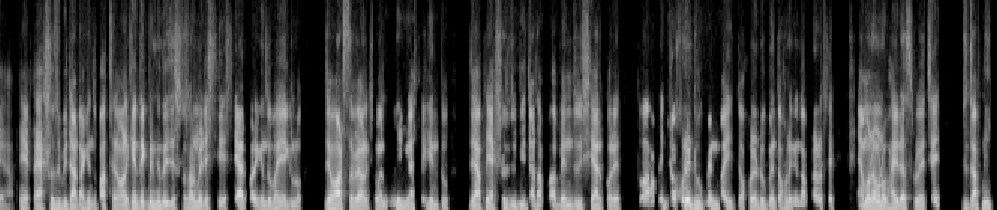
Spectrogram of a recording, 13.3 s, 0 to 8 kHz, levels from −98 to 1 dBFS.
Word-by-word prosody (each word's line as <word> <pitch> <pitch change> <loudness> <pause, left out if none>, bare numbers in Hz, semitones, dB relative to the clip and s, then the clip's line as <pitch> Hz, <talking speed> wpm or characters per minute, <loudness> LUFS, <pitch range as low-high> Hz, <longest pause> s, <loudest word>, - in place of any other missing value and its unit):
আপনি - - -14
একটা 130 - -6
১০০ 130 - -7
GB 140 0 -3
data 130 0 +4
কিন্তু 130 -2 -3
পাচ্ছেন। 130 0 0
অনেকেই 150 +6 +4
দেখবেন 180 +1 +3
কিন্তু 175 -1 +1
এই 165 - -4
যে - - -3
social 170 0 -1
media 165 -1 +1
স - - -20 0.3
share 165 0 +6
করে 165 -1 +2
কিন্তু 155 -2 -1
ভাই 140 - +2
এইগুলো। 115 -2 -4 0.4
যে - - +2
WhatsApp 145 +3 +4
এ - - +6
অনেক 145 - -2
সময় 145 -2 -1 0.2
link 145 0 0
আসে 135 - -11
কিন্তু 125 -3 -3 0.3
যে 140 - 0
আপনি 150 - -3
১০০ - - -11
GB 135 0 -4
data 130 +1 +1
পাবেন 120 0 0
যদি 125 0 -2
share 125 -3 +3
করেন। 115 0 -1 0.2
তো - - -19 0.2
আপনি 230 - -7
যখনই 210 +6 +5
ঢুকবেন 165 -1 0
ভাই, 125 - +1
যখনই 160 +1 -1
ঢুকবেন 150 +3 0
তখনই 155 +2 -1
কিন্তু 150 -3 -2
আপনার 150 - -4
হচ্ছে 150 - -5 0.4
এমন, 150 +4 +5
এমন 190 +1 +4
virus 165 +4 +3
রয়েছে 130 -1 -1 0.4
যদি 135 +2 -3
আপনি 175 +5 -2
145 Hz, 245 wpm, -23 LUFS, 130-165 Hz, 0.4 s, share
